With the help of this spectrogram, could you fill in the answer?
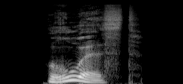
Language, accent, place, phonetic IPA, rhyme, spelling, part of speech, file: German, Germany, Berlin, [ˈʁuːəst], -uːəst, ruhest, verb, De-ruhest.ogg
- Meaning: second-person singular subjunctive I of ruhen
